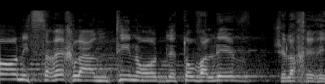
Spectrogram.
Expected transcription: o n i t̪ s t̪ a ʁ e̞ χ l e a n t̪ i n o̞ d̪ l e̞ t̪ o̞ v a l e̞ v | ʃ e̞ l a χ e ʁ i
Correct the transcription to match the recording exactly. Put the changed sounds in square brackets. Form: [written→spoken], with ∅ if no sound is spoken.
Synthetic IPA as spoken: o n i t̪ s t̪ a ʁ e̞ χ l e a n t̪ i n o̞ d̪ l e̞ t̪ o̞ v a l e̞ v | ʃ e̞ l a χ e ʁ i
